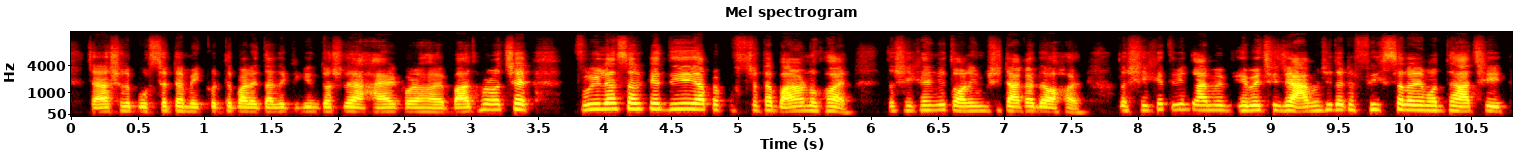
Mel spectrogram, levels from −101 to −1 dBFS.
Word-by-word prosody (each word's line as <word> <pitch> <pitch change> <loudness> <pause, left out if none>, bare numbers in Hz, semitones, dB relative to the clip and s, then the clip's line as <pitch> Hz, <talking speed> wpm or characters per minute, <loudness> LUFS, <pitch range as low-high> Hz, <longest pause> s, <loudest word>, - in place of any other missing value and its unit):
যারা 135 +1 +4
আসলে 155 +1 -4
poster 155 +2 -5
টা 155 - +2
make 140 -1 -5
করতে 150 +1 -5
পারে 140 -1 +3
তাদেরকে 135 0 -4
কিন্তু 145 0 -10
আসলে 150 - -4 0.2
hire 135 +1 +1
করা 135 -1 0
হয় 130 -1 0
বা 135 - +6
ধরুন 200 +1 -2
হচ্ছে 200 +1 +3 0.4
freelancer 220 +3 +4
কে 220 - +6
দিয়েই 220 +1 +3
আপনার 195 -2 -6
poster 170 +2 -12
টা - - +3
বানানো 165 +4 +3
হয়। 150 -5 +2 0.3
তো 160 - -9
সেখানে 175 +2 -6
কিন্তু 190 -3 -4
অনেক 160 +1 -3
বেশি 160 +2 -10
টাকা 150 +1 +3
দেওয়া 135 -2 +4
হয়। 115 - -4 0.3
তো - - -4
সেক্ষেত্রে 190 +3 -7
কিন্তু 195 -2 -3
আমি 185 - -4
ভেবেছি 180 +2 0
যে, 170 - +7
"আমি 150 - -3
যেহেতু 195 +2 -1
একটা 195 -1 -8
fixed 200 -1 -4
salary 190 -2 +4
এর - - -3
মধ্যে 170 0 -4
আছি, 150 +2 -6
165 Hz, 255 wpm, -24 LUFS, 145-195 Hz, 0.4 s, যে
